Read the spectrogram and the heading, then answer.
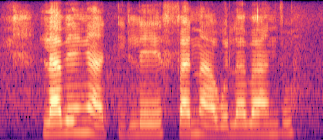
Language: Swati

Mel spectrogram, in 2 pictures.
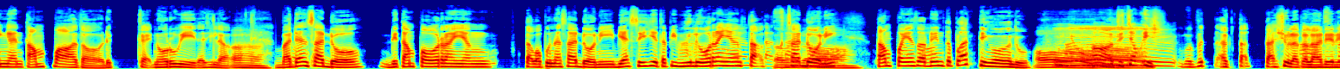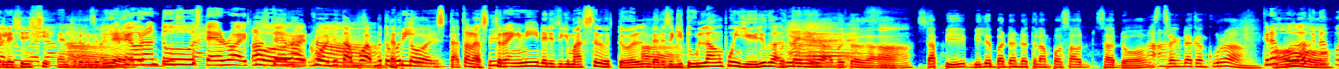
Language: Malay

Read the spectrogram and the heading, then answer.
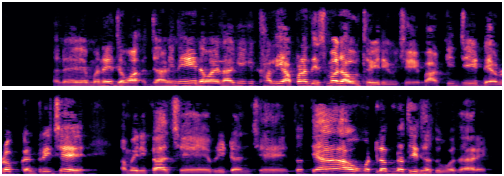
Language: Gujarati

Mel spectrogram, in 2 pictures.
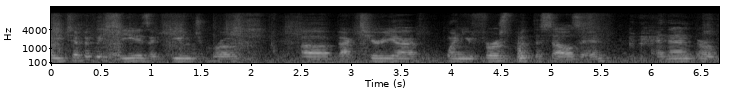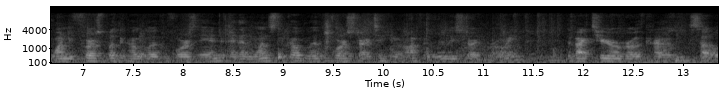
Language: English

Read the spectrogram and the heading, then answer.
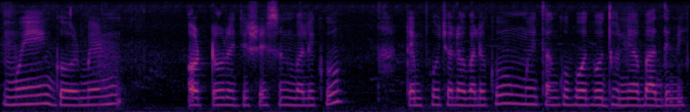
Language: Odia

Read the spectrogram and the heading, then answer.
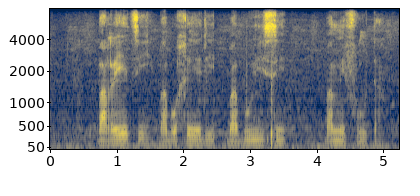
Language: Tswana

